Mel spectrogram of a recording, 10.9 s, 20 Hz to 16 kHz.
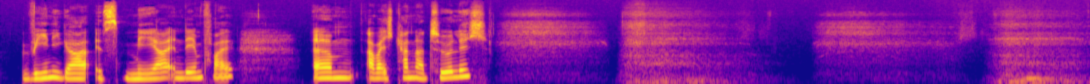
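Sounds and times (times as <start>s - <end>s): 
speech: 0.2s - 5.2s
deep fast rhythmic breathing: 5.0s - 10.8s.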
